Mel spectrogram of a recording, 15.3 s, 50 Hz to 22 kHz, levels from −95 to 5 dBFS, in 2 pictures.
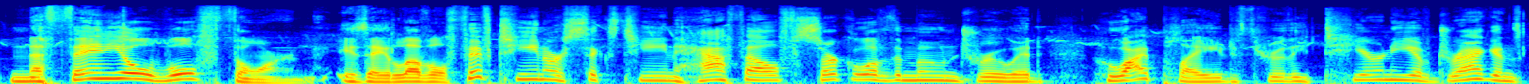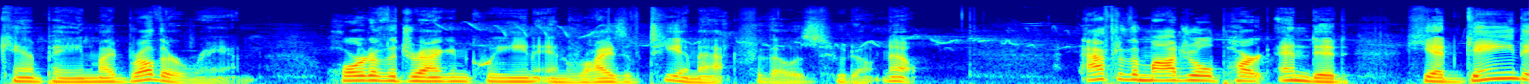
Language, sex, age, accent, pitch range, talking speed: English, male, 30-49, American, 130-185 Hz, 190 wpm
